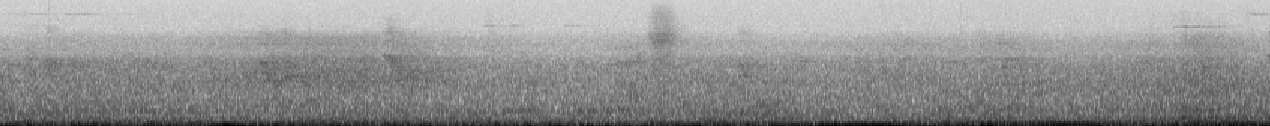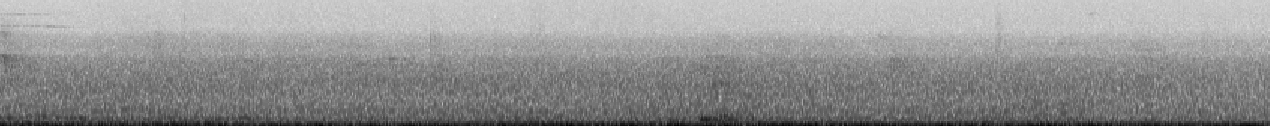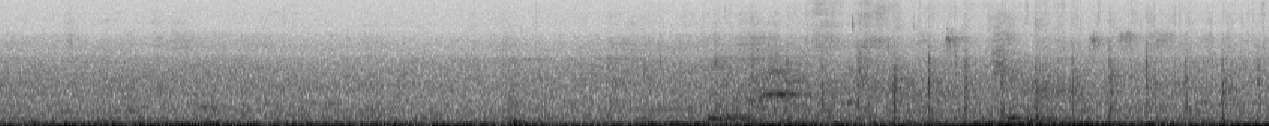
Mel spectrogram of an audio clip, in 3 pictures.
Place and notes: Cahors, Eglise Saint-Barthélémy.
